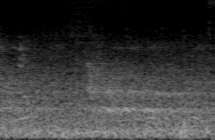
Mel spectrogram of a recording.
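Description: A dog's drawn-out call about a second in, over a steady low background rumble.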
